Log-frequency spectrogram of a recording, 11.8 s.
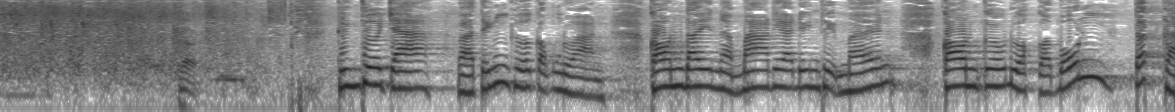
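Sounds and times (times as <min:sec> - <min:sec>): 
audience applause: 0:00.0 - 0:02.9
speech: 0:01.8 - 0:02.4, 0:03.4 - 0:11.7.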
